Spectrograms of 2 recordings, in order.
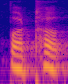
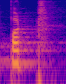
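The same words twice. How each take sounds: First: The word ends with a short 'a' vowel. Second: The word ends on a bare consonant. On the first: The speaker calls it right. "अकारांत ही बोलना है, पठ ऐसे बोलेंगे" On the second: The speaker calls it wrong. "पठ ऐसे नहीं बोलना है"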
